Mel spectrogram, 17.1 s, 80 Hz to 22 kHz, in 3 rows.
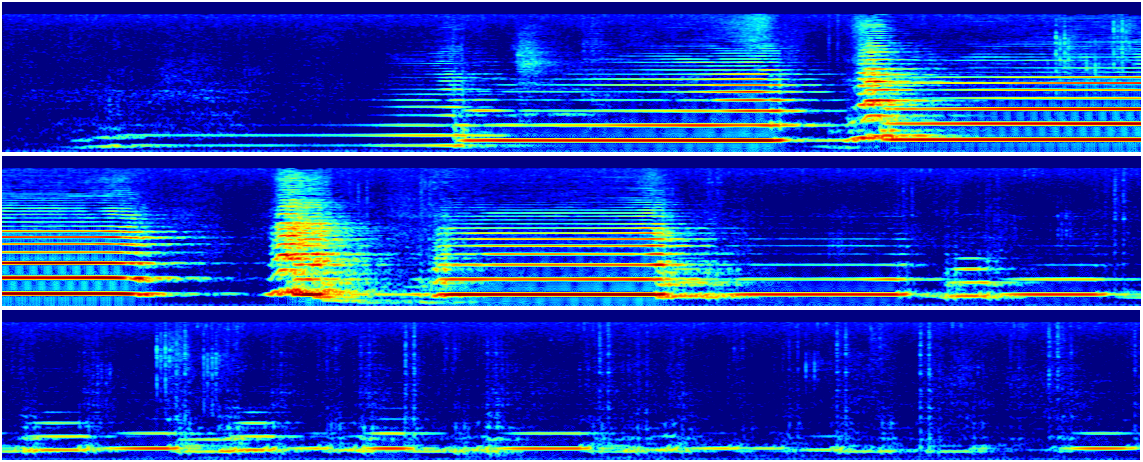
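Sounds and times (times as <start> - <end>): solo soprano saxophone: 0.3 - 17.0.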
